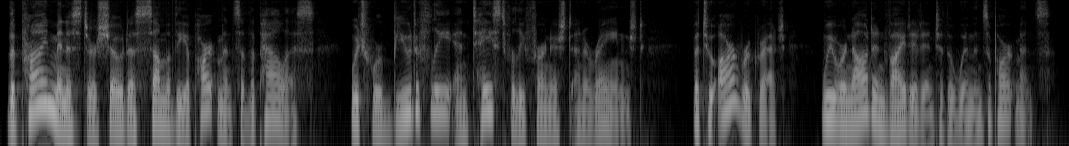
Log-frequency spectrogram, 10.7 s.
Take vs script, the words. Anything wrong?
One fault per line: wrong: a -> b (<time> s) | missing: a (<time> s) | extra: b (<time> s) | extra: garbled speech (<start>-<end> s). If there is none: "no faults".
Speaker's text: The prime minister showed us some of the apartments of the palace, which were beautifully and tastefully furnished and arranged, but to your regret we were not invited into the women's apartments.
wrong: your -> our (7.2 s)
